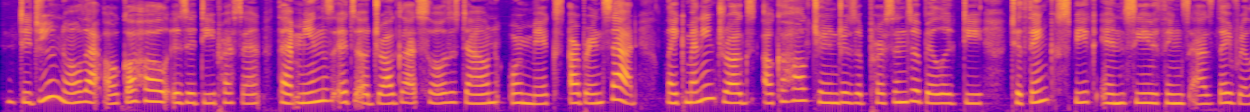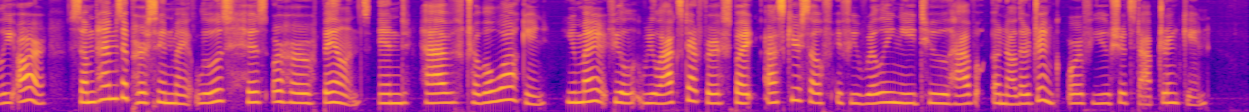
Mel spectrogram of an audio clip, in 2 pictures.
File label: Announcement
